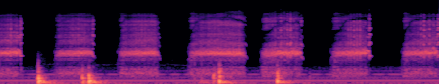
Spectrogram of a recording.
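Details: Female barn owl receiving a rodent from the male, wild birds: quick rasping hisses in close succession, mixed with heavy thumps and shuffling early on, low hum throughout.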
